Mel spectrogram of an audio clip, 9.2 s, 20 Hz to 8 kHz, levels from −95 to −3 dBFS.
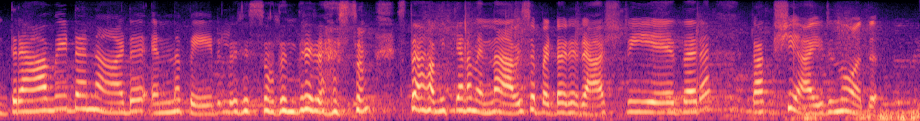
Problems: background conversations at intervals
